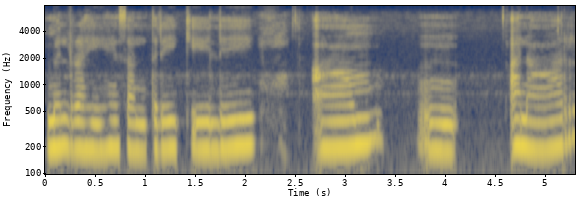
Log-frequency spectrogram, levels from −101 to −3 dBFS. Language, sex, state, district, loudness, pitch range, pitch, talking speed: Hindi, female, Uttar Pradesh, Etah, -21 LUFS, 185-200 Hz, 195 Hz, 90 wpm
